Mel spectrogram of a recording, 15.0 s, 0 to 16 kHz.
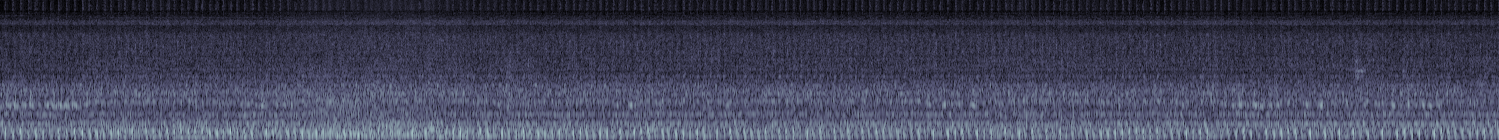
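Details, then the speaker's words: Honda Beat injected scooter during TPS check and throttle body cleaning, not yet warm: wet uneven "brebet" sputtering idle. Injector over-fuelling gives a rich mixture; idle should be around 2000 rpm. "masih basah suaranya masih basah. Sah ini. Jadi suaranya brebet brebet brebet brebet brebet aslinya ini."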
